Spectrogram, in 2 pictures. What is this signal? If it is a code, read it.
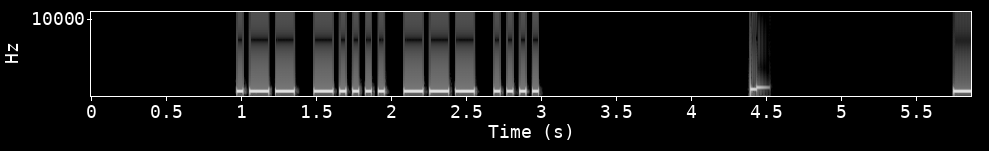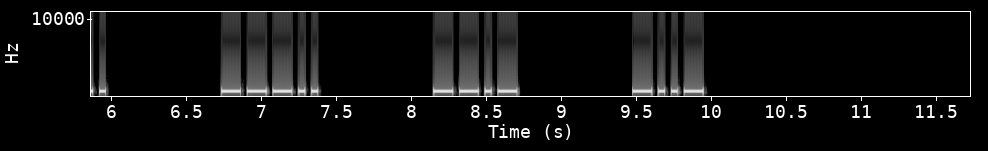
Morse code, heard as a keyed tone, about 28 wpm, spaced as for 14 wpm, 700 Hz. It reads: W6OH N8QX
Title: USA Call Signs - 4 Characters - 6x Character Spacing - 28wpm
